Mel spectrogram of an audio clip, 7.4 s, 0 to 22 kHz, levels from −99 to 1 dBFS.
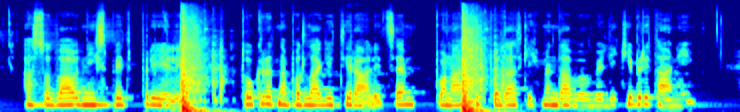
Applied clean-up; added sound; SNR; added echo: classical method spectral subtraction.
